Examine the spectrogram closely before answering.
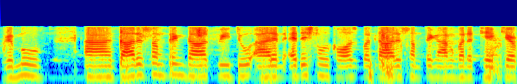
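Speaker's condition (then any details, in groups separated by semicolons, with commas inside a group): No condition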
